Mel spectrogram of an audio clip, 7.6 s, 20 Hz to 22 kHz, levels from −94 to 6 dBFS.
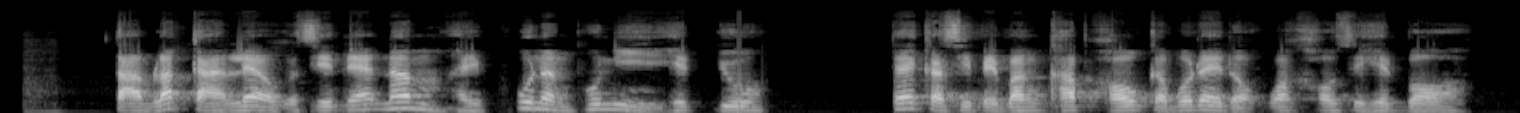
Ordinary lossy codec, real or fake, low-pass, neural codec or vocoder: AAC, 48 kbps; real; 14.4 kHz; none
